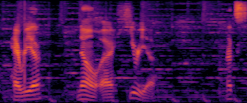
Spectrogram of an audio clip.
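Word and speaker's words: Hyrja: Right, but the way you pronounce that J is almost like a Y.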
